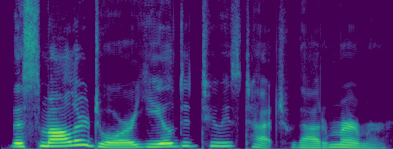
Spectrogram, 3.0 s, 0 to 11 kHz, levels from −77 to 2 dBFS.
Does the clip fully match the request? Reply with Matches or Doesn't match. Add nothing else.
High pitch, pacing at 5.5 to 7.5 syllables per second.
Doesn't match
